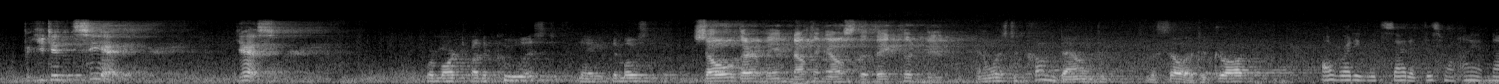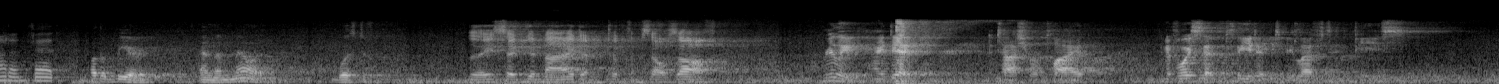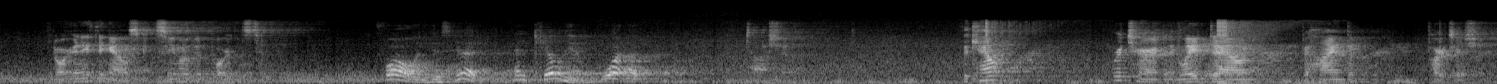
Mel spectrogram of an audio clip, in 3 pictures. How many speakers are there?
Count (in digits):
5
